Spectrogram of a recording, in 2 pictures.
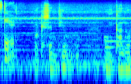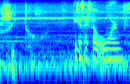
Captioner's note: speaking spanish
